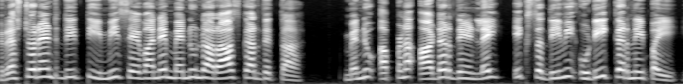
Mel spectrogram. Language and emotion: Punjabi, angry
